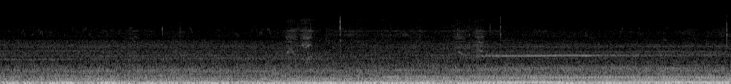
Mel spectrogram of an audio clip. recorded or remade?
recorded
